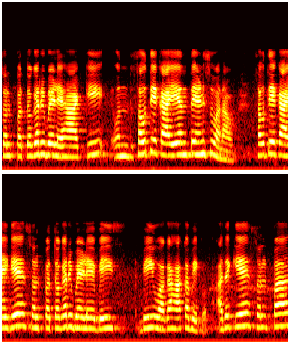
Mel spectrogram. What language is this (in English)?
Kannada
